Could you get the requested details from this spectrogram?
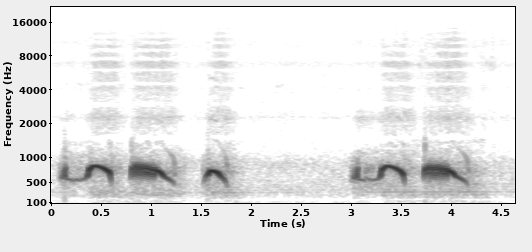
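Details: Spotted dove calling as a decoy for luring wild doves: low mellow coos in a three-note phrase, then after a pause a two-note phrase, clean and quiet background.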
